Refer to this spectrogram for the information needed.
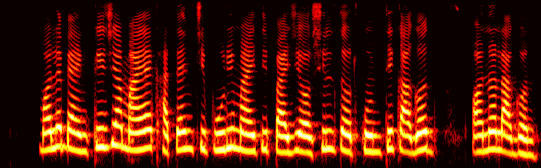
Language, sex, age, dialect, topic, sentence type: Marathi, female, 18-24, Varhadi, banking, question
